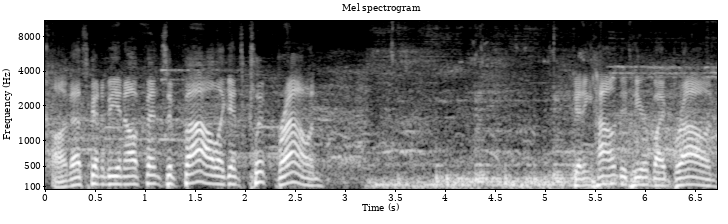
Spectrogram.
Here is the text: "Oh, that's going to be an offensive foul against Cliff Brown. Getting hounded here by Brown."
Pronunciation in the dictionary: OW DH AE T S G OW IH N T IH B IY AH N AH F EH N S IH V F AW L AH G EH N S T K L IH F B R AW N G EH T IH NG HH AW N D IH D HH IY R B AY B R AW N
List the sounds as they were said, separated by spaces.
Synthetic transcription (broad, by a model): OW DH AE T S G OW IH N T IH B IY AH N AH F EH N S IH V F AW L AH G EH N S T K L IH F B R AW N G EH T IH NG HH AW N D IH D HH IY R B AY B R AW N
